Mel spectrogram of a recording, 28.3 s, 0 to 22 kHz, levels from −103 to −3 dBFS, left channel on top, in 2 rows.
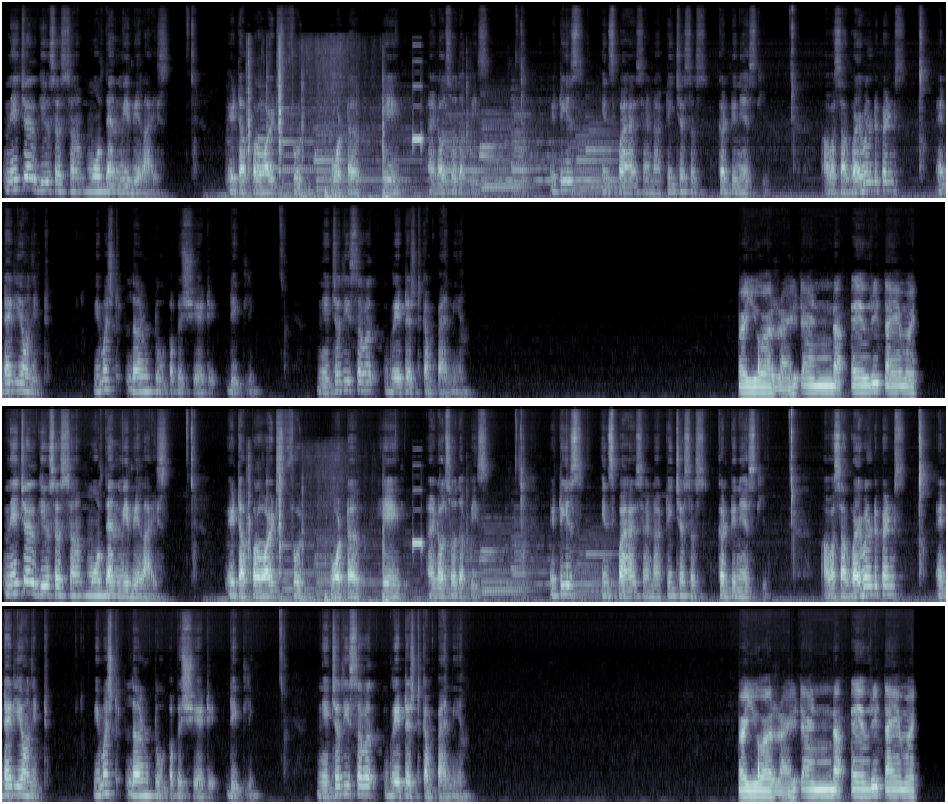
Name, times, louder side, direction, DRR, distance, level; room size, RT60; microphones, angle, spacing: voice 1, 0.0-2.5 3.4-4.6 4.9-5.4 5.7-6.1 6.4-7.3 7.8-7.9 8.2-8.7 9.0-11.3 11.8-11.9 12.3-14.7 15.5-18.0 18.9-21.2, right 6 dB, 85° right, 0.4 m, -33 dB
sound 1, 3.0-14.7, equal, 25° left, 1.0 m, -45 dB
sound 2, 3.3-9.3, left 3 dB, 50° left, 0.5 m, -48 dB
voice 2, 25.2-27.8, right 2 dB, 25° right, 0.4 m, -25 dB
2.3 x 2.2 x 2.5 m
head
